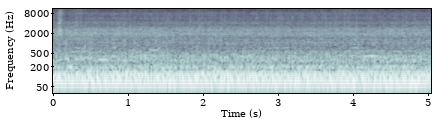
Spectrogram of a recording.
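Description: Car engine idling steadily: an even, low rumble.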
